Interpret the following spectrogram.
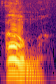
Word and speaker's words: om: sound is used because if you spell it out a u m it runs from the back of your throat to your lips and therefore it contains the whole range of the voice and for that reason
